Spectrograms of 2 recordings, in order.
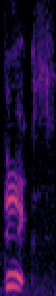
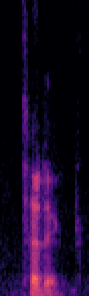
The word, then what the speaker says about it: Tudyk: We're four dicks. – Oh, jeez. – What, Alan? Two dicks? – That's not how you say his name. – How do you say his name? – Tudyk.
